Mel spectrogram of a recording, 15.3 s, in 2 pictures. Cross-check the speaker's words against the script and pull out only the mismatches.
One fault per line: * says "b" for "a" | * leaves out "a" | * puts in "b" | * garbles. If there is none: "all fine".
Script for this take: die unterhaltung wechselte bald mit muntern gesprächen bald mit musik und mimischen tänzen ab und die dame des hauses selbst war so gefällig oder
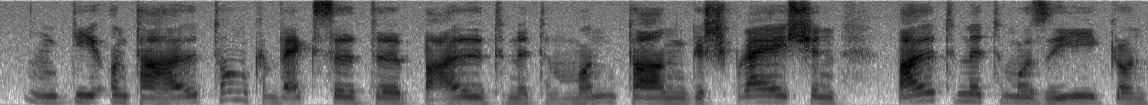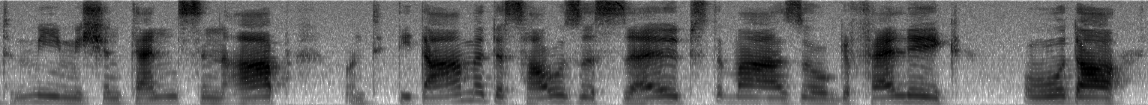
all fine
